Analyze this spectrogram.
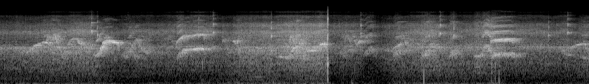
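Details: Young hand-tame cockatiels, some weaned and some still hand-fed, flying, recorded 10 September 2012; a lively series of short chirped, rising calls around a steady hiss, with a sharp click midway.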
